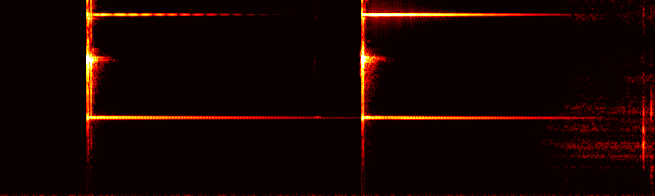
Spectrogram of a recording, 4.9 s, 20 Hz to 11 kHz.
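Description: An authentic 1900 Philadelphia-minted Morgan silver dollar of 90% silver, taken from a tube of real Morgans, is given a ping test as a reference ring. Two separate pings each produce a bright, high metallic ring with sustained tones that fade slowly. This is the normal ring of a genuine silver Morgan.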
